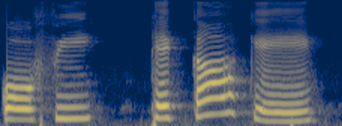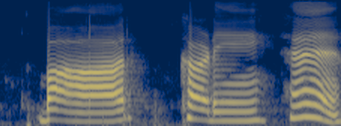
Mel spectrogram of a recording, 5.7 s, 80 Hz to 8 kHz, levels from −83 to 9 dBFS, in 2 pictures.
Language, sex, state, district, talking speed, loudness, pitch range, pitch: Hindi, male, Punjab, Fazilka, 65 wpm, -14 LUFS, 215-280 Hz, 245 Hz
